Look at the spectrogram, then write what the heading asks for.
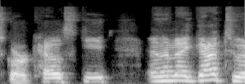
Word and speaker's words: Skorkowsky: though that it is Skorkowsky. I'm saying it right, right? You got it. Yeah, it's it it it it it's it is pronounced exactly the way it's spelled.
